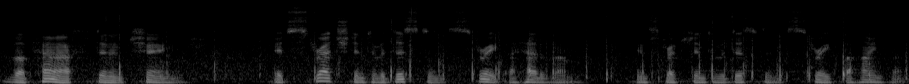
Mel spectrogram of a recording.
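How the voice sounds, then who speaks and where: A man narrating a dark story in a measured, deliberate, scripted style. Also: low voice, noisy background. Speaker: fan fiction narrator. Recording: clear night-insect ambience behind. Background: crickets and night insects.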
